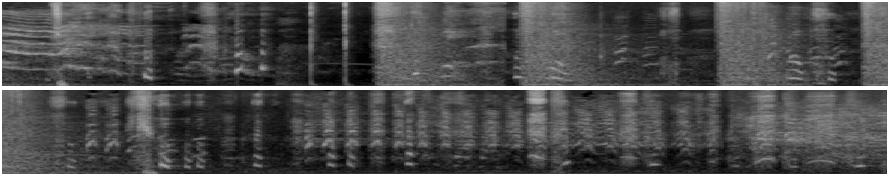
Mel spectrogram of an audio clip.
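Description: A young woman laughs loudly close to a microphone.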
